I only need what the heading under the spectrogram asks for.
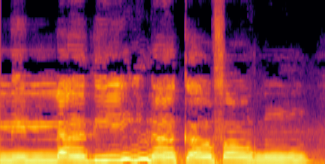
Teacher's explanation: Ru 2 harakat, ma'asli dan tebal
